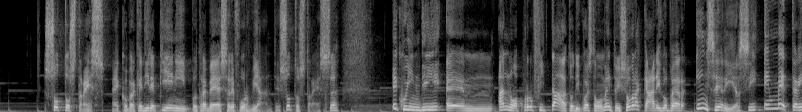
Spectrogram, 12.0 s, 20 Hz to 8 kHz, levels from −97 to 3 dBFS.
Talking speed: 125 wpm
